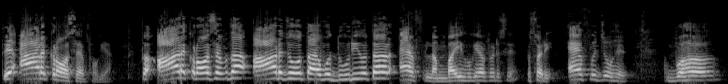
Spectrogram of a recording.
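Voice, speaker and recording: A man's voice: sits high, lively intonation, normal speed, bright, forceful tone. A man from India teaching physics in a lecture style. He is playful and repeats phrases in a rhythmic way.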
